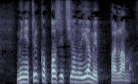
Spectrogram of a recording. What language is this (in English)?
Polish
